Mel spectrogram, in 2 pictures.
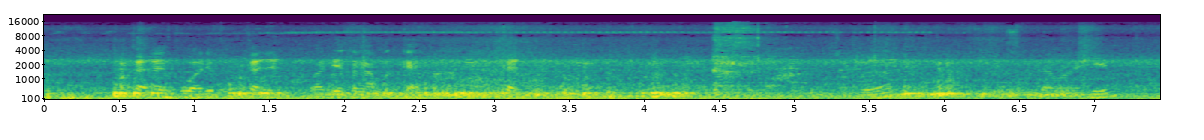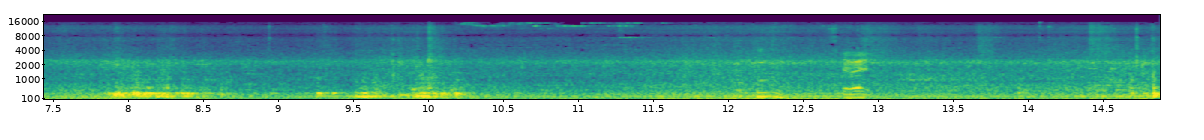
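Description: A metal fork clinks against a bowl.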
